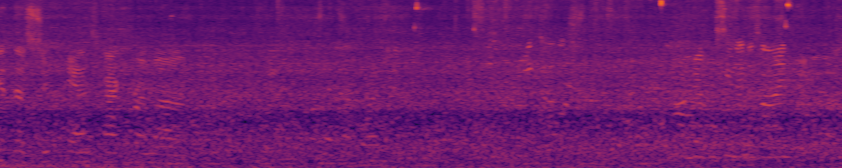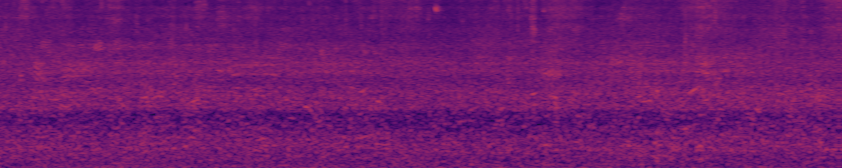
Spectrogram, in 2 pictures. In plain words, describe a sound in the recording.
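A large crowd chatters steadily in a big echoing hall.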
